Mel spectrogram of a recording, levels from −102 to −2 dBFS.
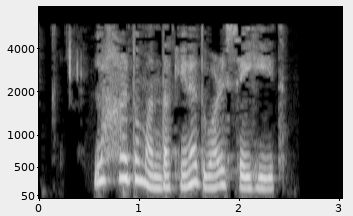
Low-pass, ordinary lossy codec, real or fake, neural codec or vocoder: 7.2 kHz; MP3, 24 kbps; real; none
